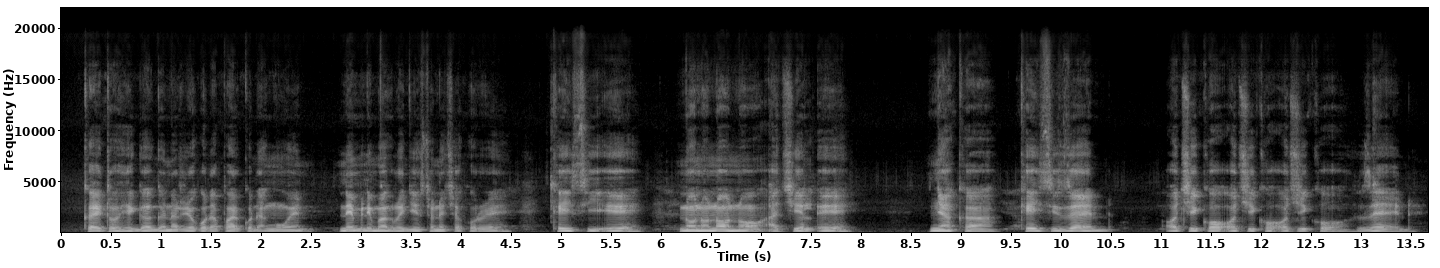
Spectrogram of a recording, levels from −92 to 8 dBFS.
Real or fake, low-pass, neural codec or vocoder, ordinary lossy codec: fake; 19.8 kHz; vocoder, 44.1 kHz, 128 mel bands every 512 samples, BigVGAN v2; none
